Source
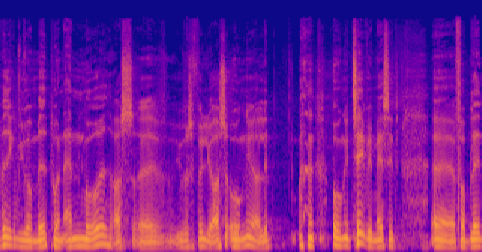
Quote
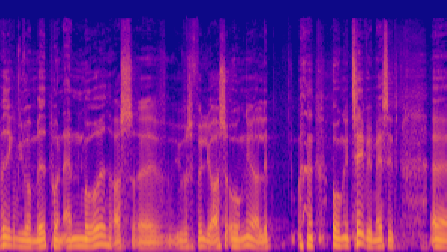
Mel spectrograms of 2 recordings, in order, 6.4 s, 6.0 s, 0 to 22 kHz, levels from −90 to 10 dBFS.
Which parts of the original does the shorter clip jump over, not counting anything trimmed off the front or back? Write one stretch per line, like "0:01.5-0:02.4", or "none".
none

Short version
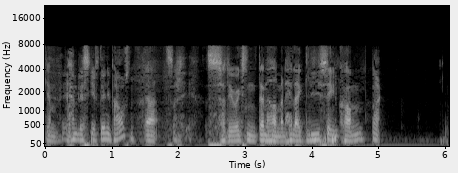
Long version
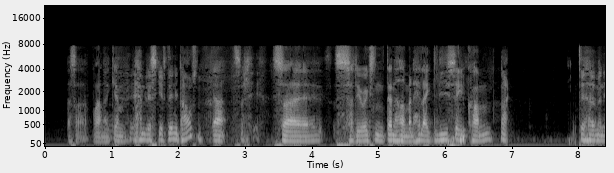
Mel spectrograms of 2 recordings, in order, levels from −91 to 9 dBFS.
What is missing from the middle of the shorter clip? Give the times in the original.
0:03.4-0:04.3

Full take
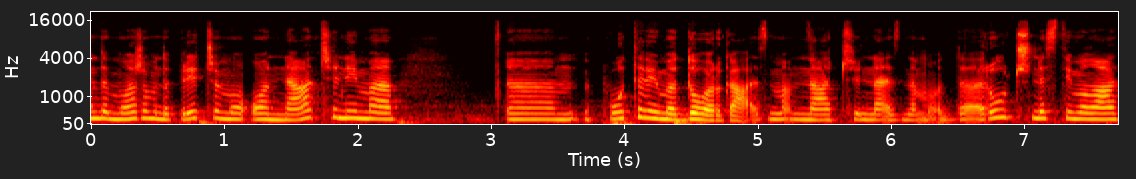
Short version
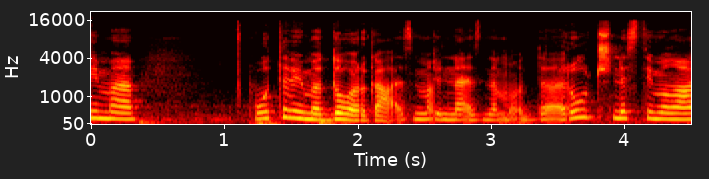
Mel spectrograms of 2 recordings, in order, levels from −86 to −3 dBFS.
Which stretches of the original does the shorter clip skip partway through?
0:03.1-0:03.8
0:05.2-0:05.7

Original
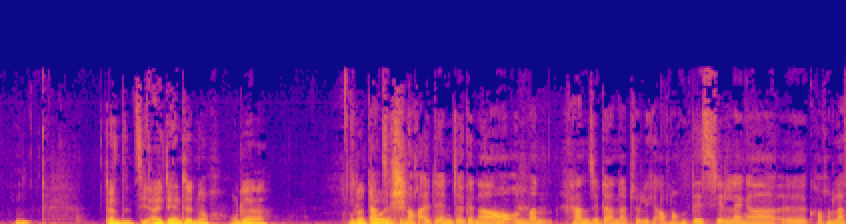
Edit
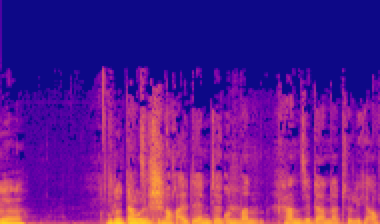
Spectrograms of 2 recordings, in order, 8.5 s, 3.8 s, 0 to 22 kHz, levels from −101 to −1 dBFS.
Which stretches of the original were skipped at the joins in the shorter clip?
0:04.7-0:05.1

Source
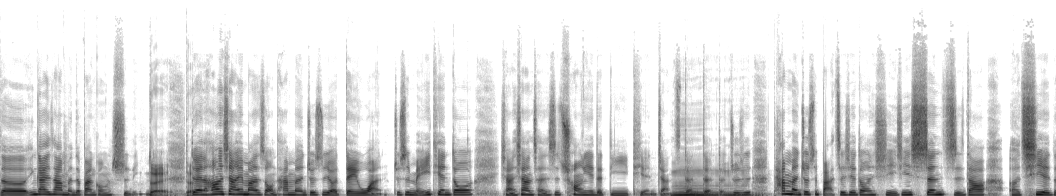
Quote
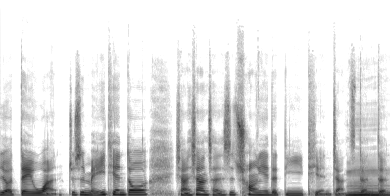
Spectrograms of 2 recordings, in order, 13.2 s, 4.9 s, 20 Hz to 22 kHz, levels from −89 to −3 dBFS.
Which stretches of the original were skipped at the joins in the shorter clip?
none

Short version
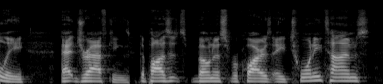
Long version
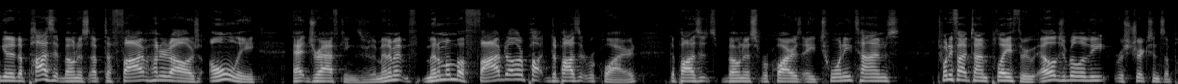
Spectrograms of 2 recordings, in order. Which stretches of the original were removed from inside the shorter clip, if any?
0:03.6-0:06.6

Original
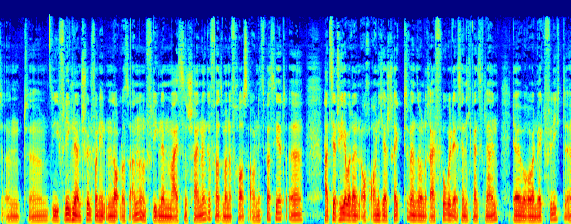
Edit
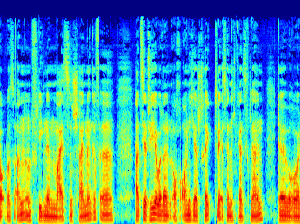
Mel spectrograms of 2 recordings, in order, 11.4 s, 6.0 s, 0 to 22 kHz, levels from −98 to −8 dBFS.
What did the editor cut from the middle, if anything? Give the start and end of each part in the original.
0:04.3-0:05.8
0:08.1-0:09.0

